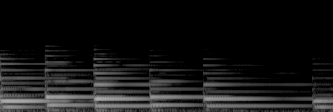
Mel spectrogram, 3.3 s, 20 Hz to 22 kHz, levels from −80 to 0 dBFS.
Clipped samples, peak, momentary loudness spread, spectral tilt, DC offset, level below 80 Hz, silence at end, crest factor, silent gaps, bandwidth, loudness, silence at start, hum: under 0.1%; -20 dBFS; 15 LU; -8 dB/octave; under 0.1%; -62 dBFS; 0 s; 14 dB; none; 4.9 kHz; -35 LUFS; 0 s; none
